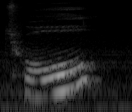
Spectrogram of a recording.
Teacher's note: The H consonant does not get carried on.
